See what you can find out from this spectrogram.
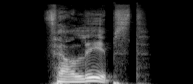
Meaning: second-person singular present of verleben
- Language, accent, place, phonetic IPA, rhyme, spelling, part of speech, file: German, Germany, Berlin, [fɛɐ̯ˈleːpst], -eːpst, verlebst, verb, De-verlebst.ogg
